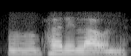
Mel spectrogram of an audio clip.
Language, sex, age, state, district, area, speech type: Manipuri, female, 45-60, Manipur, Churachandpur, urban, conversation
